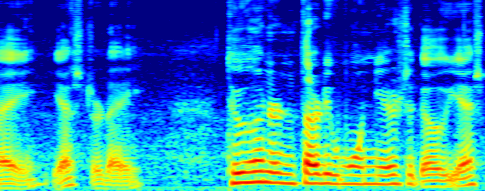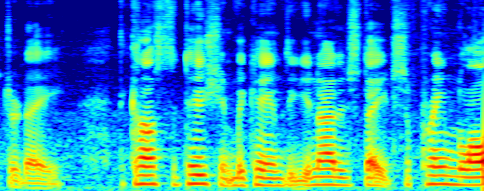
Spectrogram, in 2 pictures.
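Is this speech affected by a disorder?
Yes: cerebral palsy; reports speaking clearly.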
